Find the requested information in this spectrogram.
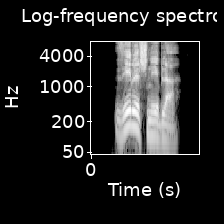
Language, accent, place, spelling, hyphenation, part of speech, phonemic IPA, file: German, Germany, Berlin, Säbelschnäbler, Sä‧bel‧schnäb‧ler, noun, /ˈzɛːbəlˌʃnɛːblər/, De-Säbelschnäbler.ogg
- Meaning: 1. avocet (bird in the family Recurvirostridae) 2. pied avocet (bird of the species Recurvirostra avosetta)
